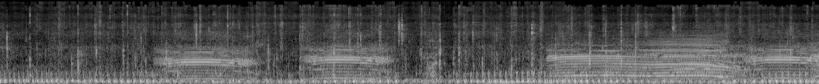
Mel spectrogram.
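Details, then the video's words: Several cattle moo while dozens are herded together, their calls arched and overlapping, some short and some long, against a busy low rumble with scattered clicks and knocks. "Aktivitas Mengiring Puluhan Sapi Lembu Lucu Suara Moo - Suara Sapi Moo Yang Lucu"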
